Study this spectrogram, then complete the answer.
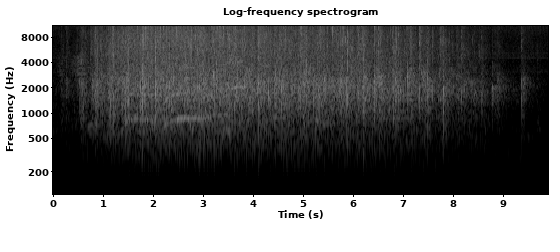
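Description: An audience claps loudly and continuously, the applause swelling quickly, holding for several seconds, then gradually thinning out.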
